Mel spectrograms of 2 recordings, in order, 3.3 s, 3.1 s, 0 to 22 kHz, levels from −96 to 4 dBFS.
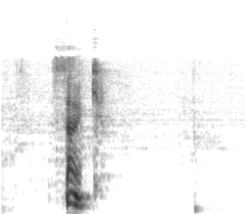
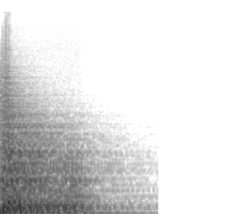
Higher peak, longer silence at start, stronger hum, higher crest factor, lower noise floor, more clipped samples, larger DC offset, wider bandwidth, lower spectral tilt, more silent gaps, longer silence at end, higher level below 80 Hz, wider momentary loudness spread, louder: about the same, -4 dBFS vs -6 dBFS; first, 0.75 s vs 0 s; neither; about the same, 24 dB vs 22 dB; second, -78 dBFS vs under -90 dBFS; neither; neither; second, 9 kHz vs 10.5 kHz; second, -4 dB/octave vs -7.5 dB/octave; neither; first, 1.9 s vs 1.7 s; second, -76 dBFS vs -36 dBFS; first, 25 LU vs 20 LU; first, -23 LUFS vs -27 LUFS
